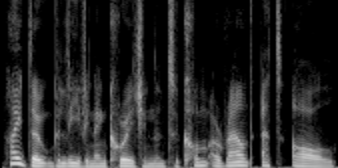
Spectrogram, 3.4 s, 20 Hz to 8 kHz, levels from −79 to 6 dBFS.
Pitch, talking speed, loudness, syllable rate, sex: 140 Hz, 195 wpm, -17 LUFS, 5.7 syllables/s, male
